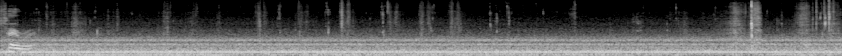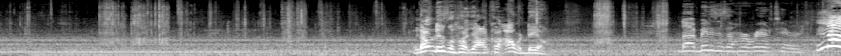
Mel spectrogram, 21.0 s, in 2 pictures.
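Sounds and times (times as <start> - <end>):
car cabin hum: 0.0 - 21.0
chewing crunchy salad: 0.5 - 7.3, 8.0 - 15.7.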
